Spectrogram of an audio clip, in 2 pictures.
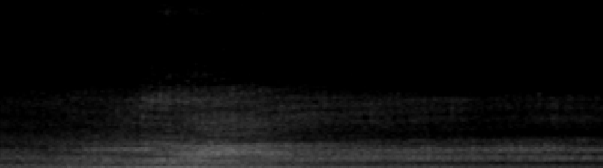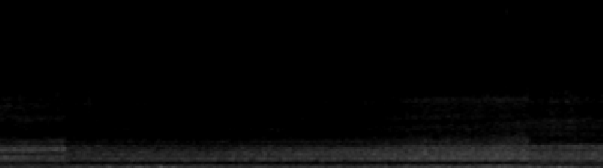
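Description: A car passing on a highway, its tyre and engine noise swelling to a peak about a second and a half in and then fading back to a steady low traffic hum.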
